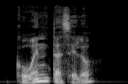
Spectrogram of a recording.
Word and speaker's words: cuéntaselo: There's an accent on the E of cuéntaselo. Because, of course, we need to keep the stress on that syllable, cuenta. We couldn't say cuéntaselo or cuéntaselo or anything like that. Cuéntaselo, it has to maintain the stress on the cué, cuéntaselo syllable. So we put a written accent.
